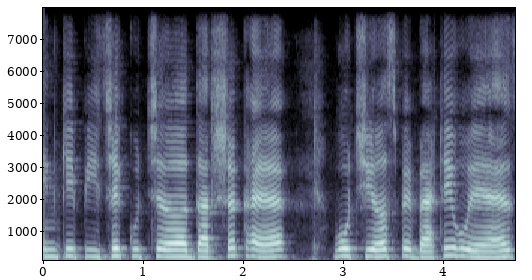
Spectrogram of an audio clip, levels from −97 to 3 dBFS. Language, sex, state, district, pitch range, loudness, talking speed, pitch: Hindi, female, Uttar Pradesh, Lalitpur, 205-230 Hz, -15 LUFS, 140 wpm, 215 Hz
